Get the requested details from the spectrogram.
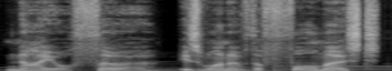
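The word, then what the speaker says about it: Njord: Nielder, pronounced roughly as Naur, is one of the foremost deities of the Vania tribe.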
